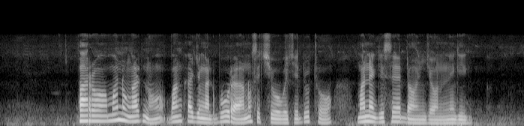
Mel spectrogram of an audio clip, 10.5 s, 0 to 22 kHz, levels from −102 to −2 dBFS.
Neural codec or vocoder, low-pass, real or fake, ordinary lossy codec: none; 7.2 kHz; real; none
